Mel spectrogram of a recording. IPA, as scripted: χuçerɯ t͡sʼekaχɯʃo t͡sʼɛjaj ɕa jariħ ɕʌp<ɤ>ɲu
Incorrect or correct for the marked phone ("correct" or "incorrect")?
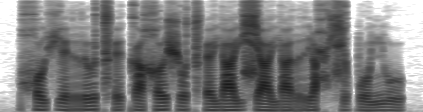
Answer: incorrect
